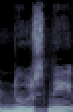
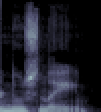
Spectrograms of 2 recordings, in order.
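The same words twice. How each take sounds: First: Нужны with the weight on ну; stress on first syllable. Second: Нужны with the weight on final ны; stress on second syllable. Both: Shown as a demonstration. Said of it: "stress can be on either syllable".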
